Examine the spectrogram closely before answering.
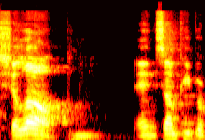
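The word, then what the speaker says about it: שָׁלוֹם: It's shalom. And some people pronounce it wrong and they say shalawam or whatever but they pronouncing it wrong but that's the word it's shalom.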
